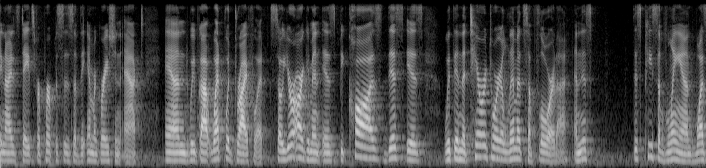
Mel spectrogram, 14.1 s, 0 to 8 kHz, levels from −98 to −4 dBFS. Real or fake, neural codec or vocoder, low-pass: real; none; 7.2 kHz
